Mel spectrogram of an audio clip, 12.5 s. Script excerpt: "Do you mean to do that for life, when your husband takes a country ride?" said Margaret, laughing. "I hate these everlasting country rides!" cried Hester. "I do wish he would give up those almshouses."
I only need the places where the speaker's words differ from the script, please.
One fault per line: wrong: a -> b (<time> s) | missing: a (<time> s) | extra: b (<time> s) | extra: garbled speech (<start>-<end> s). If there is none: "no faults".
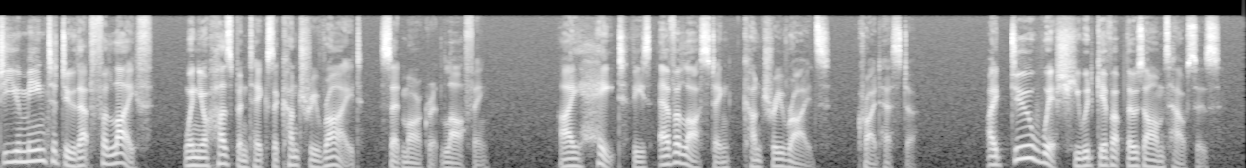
no faults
